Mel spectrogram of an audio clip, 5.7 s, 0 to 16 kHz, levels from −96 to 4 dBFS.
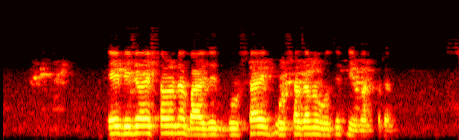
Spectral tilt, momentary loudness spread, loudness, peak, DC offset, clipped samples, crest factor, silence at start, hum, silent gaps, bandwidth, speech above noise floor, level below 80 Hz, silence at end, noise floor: -10 dB/octave; 19 LU; -15 LUFS; -2 dBFS; under 0.1%; under 0.1%; 16 dB; 0.4 s; none; none; 4.2 kHz; 47 dB; -64 dBFS; 0.85 s; -62 dBFS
